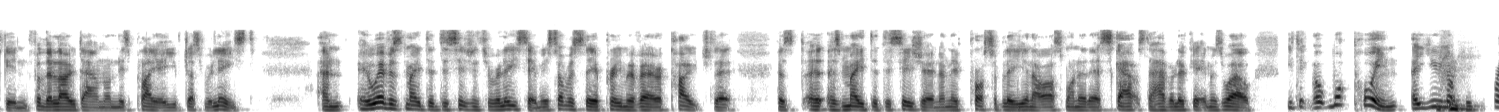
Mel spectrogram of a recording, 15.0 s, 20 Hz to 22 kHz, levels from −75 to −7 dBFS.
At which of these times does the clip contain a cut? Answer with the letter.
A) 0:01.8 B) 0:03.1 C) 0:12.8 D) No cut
C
